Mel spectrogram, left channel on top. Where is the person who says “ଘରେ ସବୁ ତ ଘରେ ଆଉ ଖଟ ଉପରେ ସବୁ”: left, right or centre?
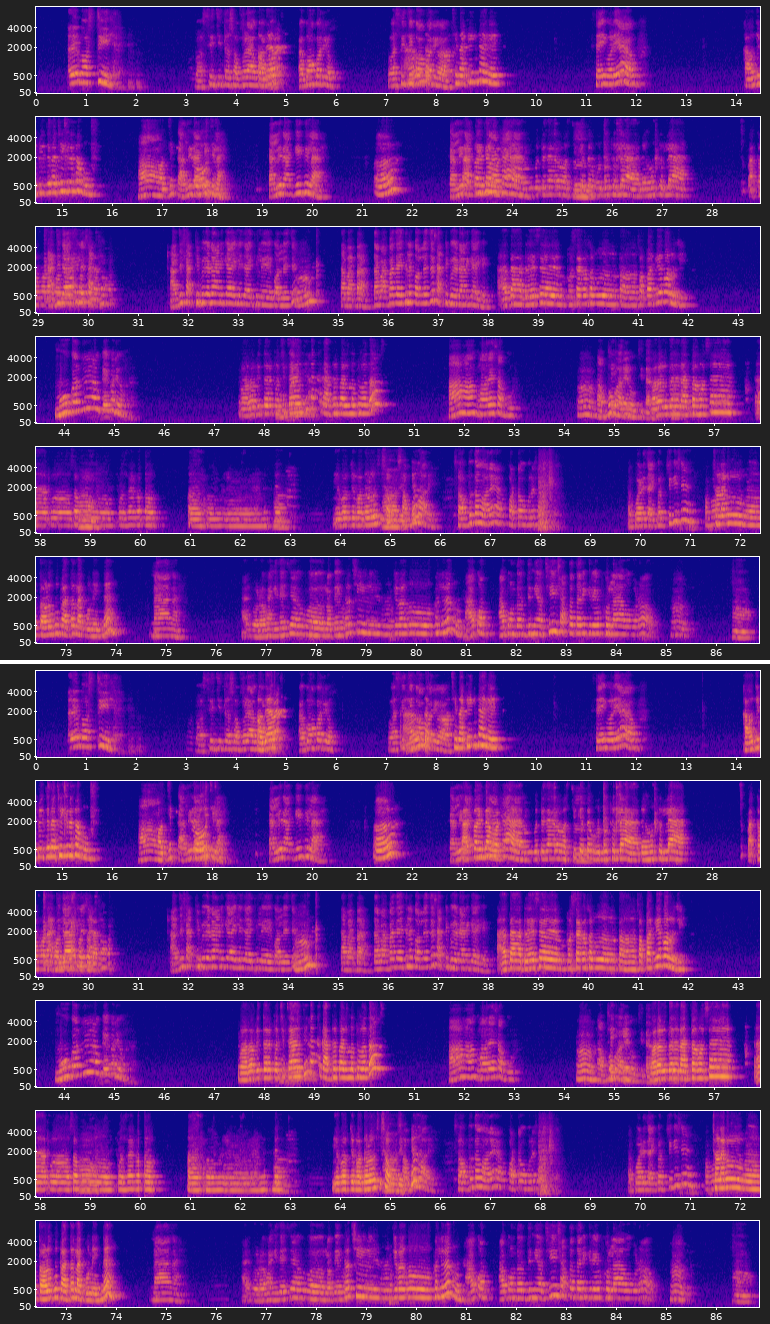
Left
